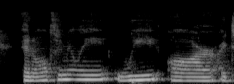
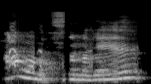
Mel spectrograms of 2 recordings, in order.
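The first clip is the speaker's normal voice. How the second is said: eager fan; 7 semitones higher, 8 dB louder than usual. Pretend. Reader echoing the listener who wants a session, loud and high. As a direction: play up the hungry fan.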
